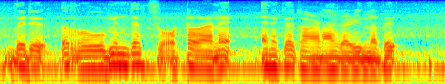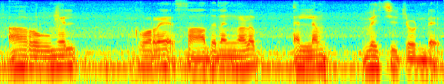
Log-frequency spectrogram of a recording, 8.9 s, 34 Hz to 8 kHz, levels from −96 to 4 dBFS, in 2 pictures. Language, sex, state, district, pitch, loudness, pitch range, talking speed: Malayalam, male, Kerala, Kasaragod, 100 Hz, -15 LUFS, 95-110 Hz, 95 wpm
